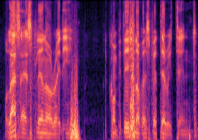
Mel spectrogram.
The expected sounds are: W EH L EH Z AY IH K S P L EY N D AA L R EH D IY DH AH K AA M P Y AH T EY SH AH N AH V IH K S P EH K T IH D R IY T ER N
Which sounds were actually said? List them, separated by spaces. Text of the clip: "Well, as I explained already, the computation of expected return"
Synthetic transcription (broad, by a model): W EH L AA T AY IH S P L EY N AA L R EH D IY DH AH K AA M P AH T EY SH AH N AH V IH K S P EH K T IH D R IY T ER N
